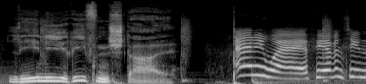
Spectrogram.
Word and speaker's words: Leni Riefenstahl: It is directed by Lenny Riefenstahl. How do I pronounce this guy's name? Leni Riefenstahl.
